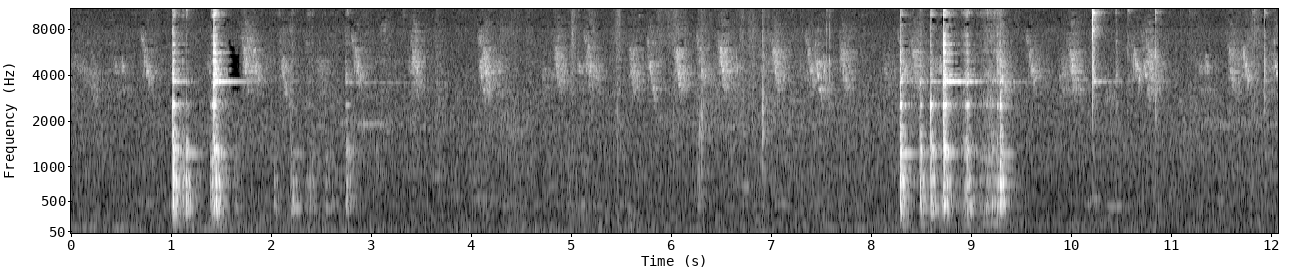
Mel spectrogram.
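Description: Metal clinks and rattles from the pole pieces of an old National electric fan stand being handled and fitted together: a short burst about a second in, and a longer rattling run around eight to nine seconds in.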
